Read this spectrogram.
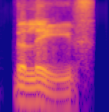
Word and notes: believe: British English

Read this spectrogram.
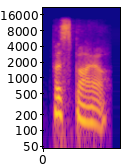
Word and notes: perspire: Indian

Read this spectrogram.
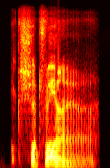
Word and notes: Kshatriya: British English

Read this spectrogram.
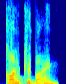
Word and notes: concubine: Indian

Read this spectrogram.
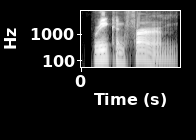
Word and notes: reconfirm: American English

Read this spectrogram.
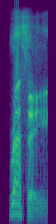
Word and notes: wrathy: British English

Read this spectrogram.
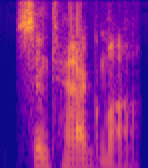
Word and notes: syntagma: American English

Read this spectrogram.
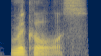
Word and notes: recourse: British English

